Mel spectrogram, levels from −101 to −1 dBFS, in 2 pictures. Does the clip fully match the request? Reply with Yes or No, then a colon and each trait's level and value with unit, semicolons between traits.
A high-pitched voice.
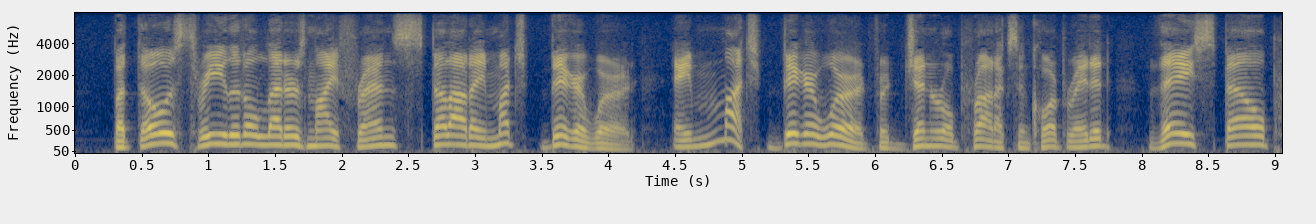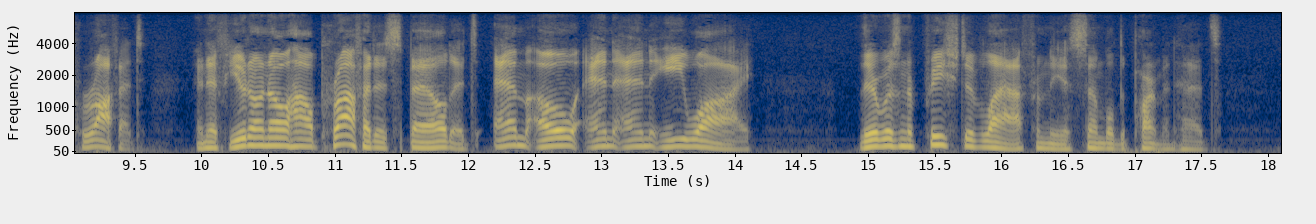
No: medium, 150 Hz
